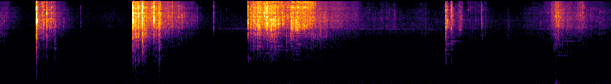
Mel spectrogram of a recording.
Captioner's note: zip ties busting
